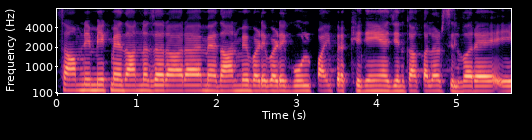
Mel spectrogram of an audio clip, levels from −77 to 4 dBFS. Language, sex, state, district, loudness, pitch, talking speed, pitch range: Hindi, female, Punjab, Kapurthala, -13 LUFS, 175 Hz, 220 wpm, 175-185 Hz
